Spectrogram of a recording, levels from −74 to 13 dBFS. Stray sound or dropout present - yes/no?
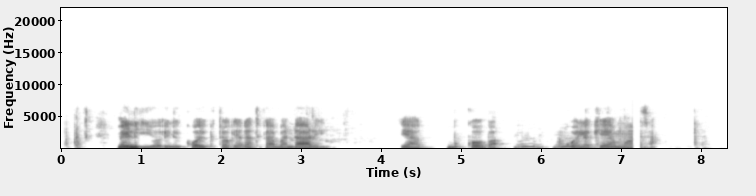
yes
